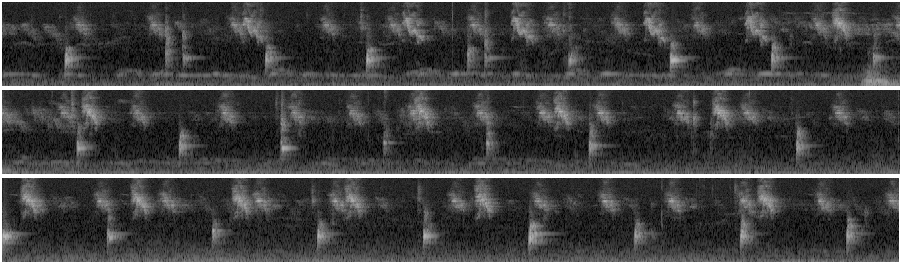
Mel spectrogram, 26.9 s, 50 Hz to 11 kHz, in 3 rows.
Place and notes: Luttons, UK - down the drainpipe ...
down the drainpipe ... droplets recorded at the bottom of a downpipe ... single lavalier mic blu tacked to a biro placed across the grating ... background noise ... bird calls from collared dove ... blackbird ... house sparrow ... wren ...
Malton, UK, 6 June 2017, 05:30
